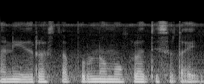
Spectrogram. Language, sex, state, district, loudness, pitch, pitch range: Marathi, male, Maharashtra, Aurangabad, -17 LUFS, 120 Hz, 115-125 Hz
